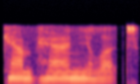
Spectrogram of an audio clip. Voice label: "campanulate", English

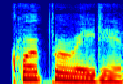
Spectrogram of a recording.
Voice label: "corporative", English

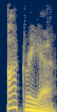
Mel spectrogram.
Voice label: "ocrea", English

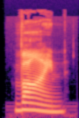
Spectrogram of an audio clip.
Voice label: "vine", English

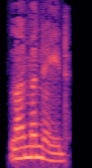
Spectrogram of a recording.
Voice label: "lemonade", spelling

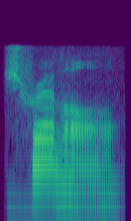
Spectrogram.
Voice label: "shrivel", words

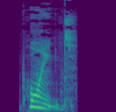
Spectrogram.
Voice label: "point", English

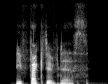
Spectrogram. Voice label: "effectiveness", English

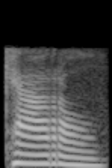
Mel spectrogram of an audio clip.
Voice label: "cattle", English

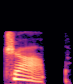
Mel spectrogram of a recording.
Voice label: "chop", English

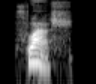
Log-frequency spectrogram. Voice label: "slash", voice spelling

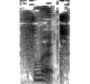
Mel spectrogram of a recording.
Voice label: "flit", spelling

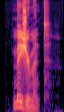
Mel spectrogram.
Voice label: "measurement", spelling voice

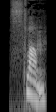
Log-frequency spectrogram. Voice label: "slum", voice, spelling

